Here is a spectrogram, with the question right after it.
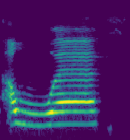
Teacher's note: waw tasdid dinabar ya, cara bacanya ditekan. Awwa dengan tidak ditahan ya.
